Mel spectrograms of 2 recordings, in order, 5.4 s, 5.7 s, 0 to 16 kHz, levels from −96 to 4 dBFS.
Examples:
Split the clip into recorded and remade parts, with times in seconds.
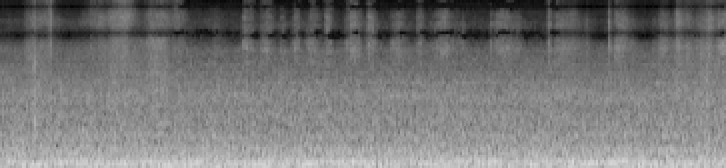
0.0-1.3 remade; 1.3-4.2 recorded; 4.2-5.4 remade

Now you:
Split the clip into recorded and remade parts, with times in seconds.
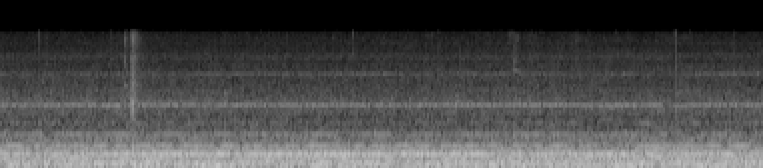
0.0-4.3 recorded; 4.3-5.2 remade; 5.2-5.7 recorded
